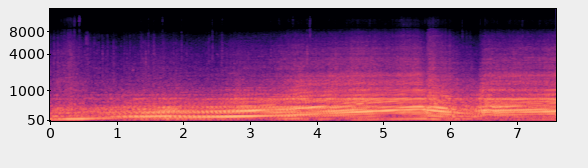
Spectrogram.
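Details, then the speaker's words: 1990 Chevrolet Corvette 6-speed V8 with upgrades, wrapped headers and likely a custom exhaust, recently driven a couple hundred miles without issues: loud, throaty revs climbing smoothly and dropping back cleanly; idles relatively well, healthy. "It's not real lumpy. It idles relatively well. Um, for having upgrades."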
